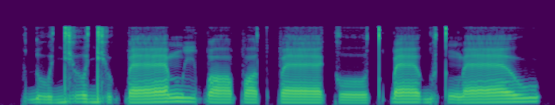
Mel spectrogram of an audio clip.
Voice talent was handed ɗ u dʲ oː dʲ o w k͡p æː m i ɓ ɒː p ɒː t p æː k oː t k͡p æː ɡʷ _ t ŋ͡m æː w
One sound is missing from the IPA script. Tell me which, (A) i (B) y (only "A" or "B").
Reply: A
